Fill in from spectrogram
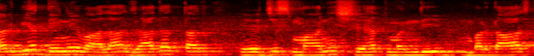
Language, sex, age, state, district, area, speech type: Urdu, male, 18-30, Bihar, Darbhanga, urban, spontaneous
